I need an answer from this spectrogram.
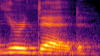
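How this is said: It is said calmly, ending flat.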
